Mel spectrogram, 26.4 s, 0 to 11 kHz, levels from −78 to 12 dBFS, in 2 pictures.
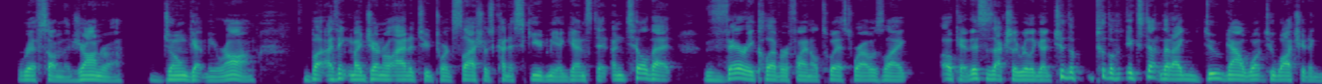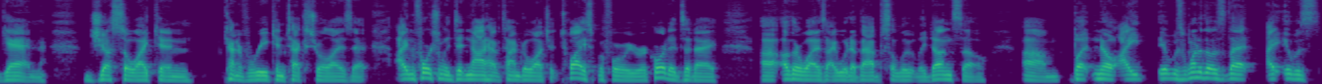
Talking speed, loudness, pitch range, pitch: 215 wpm, -23 LUFS, 110-135 Hz, 120 Hz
